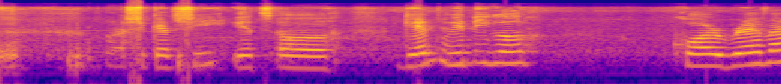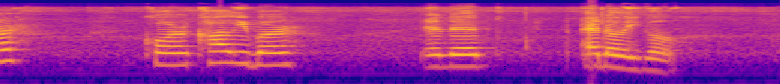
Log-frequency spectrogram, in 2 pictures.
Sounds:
Speech

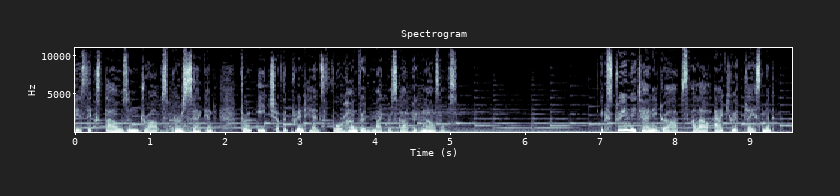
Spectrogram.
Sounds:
Music, Speech

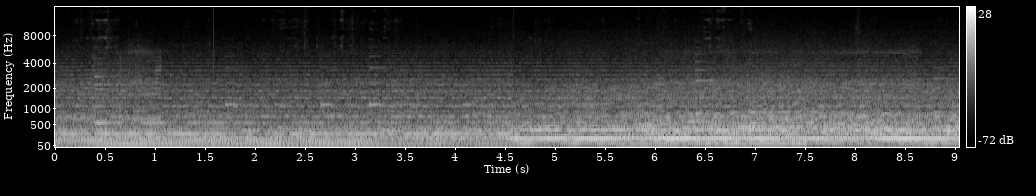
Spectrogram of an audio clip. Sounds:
inside a large room or hall, Orchestra, Music

